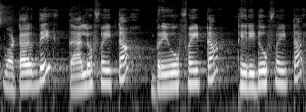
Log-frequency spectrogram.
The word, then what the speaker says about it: Pteridophyta: Thallophyta, Bryophyta, Pteridophyta, here P is silent, Gymnosperms and Angiosperms.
